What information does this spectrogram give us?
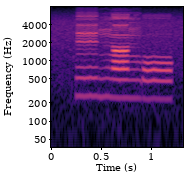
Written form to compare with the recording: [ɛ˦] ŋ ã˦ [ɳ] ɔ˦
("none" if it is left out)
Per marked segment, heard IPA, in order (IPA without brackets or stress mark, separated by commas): e˦, ŋ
